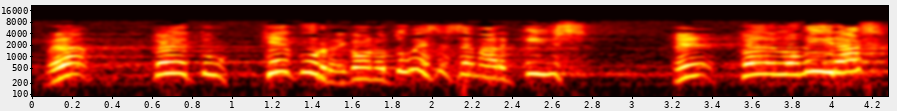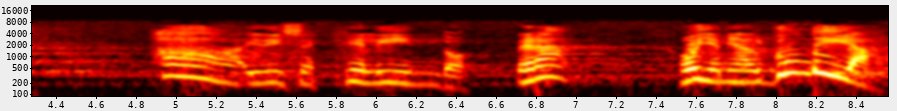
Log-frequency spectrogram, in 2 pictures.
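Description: A man giving a motivational talk to an audience, animated and theatrical, often checking in with "do you understand me?". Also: very high-pitched. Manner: animated, theatrical, asks "¿me entiendes?" constantly. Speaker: motivational speaker. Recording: dull sound with long hall reverb.

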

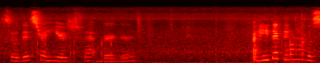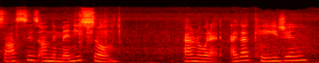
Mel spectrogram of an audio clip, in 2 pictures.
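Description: A woman's voice: on the high side, moderate pace, pauses often, background noise. A drunk young woman vlogging on her phone in a rambling, casual way, swearing and laughing often. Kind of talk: casual vlog chat.

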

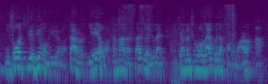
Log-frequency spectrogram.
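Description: A man's voice: mid-range voice, lively intonation, fast talker, a little hiss or hum. A man in his forties with a Beijing accent, talking bluntly and heatedly to a crowd of fans, swearing often. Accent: Beijing Mandarin. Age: 40s. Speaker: fight fan meetup host. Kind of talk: casual talk to a crowd. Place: room with a gathering of fans. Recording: echoey room, mic at a distance.

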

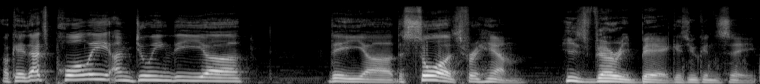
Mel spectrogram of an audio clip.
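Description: Chatty streamer man with lively pitch. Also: takes it slowly. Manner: chatty, wry asides. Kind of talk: casual gameplay commentary. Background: game music.

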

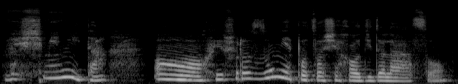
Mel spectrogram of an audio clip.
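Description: A timid little storybook hamster grumbles and frets in a squeaky, high voice, as a woman reader puts him on. Words come slowly and a touch breathy. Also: expressive, mellow. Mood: grumbling. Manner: fearful, grumbling.

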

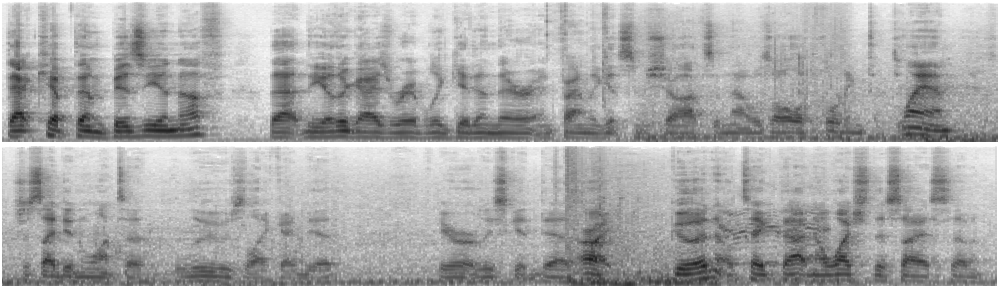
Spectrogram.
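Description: Deep-voiced man commenting on gameplay. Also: a little fast, background noise. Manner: chatty, wry, exclaims and laughs at plays. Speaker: gaming channel host.

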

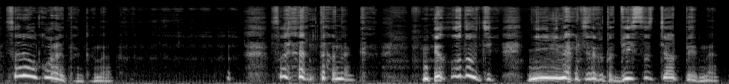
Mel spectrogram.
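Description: A woman's voice: high voice, very animated, a little fast, vocal fry, pauses often, warm tone, husky, no room sound. A woman with a Kansai accent telling a rambling personal story, laughing often between phrases. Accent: Kansai Japanese. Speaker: channel host.

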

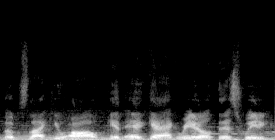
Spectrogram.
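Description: A sarcastic robot host, as a man puts it on, droning in a deadpan robotic monotone with a lowish voice. Loud music plays behind him throughout. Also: a little slow, creaky.

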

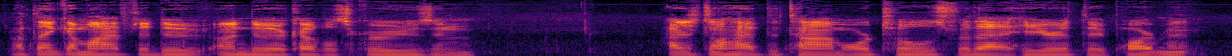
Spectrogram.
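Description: A young man hosting a casual car vlog, talking in a relaxed, rambling way with many fillers while working inside a parked car. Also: medium pitch, fairly quick, no room sound. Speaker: car vlogger.

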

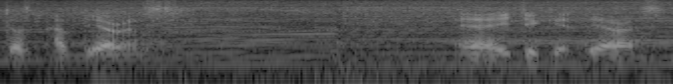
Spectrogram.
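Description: A man works as race engineer, relaying short, matter-of-fact instructions over race car radio. His voice is low, with obvious vehicle noise on the channel. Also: monotone, moderate pace. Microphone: radio headset.

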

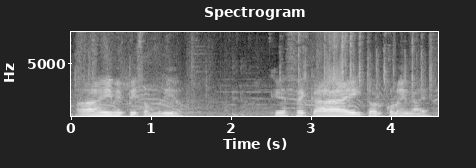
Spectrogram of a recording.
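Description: A young man with a Spain Spanish accent giving excitable, foul-mouthed live gameplay commentary, yelling at his opponents. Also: mid-range voice, unhurried. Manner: excitable, swears a lot, yells at opponents. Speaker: gaming YouTuber. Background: faint game music.

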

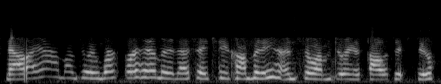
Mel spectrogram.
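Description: High-voiced woman caller on tinny phone. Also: steady tone, fast talker, husky, dry recording. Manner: rambling, self-correcting. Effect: phone line, speakerphone then cell phone. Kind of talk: casual call-in chat.

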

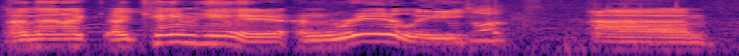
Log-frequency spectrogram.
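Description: A man's voice: fairly high pitch, slow pace, poor audio. A man in his forties with a Manchester accent, a podcast guest telling stories animatedly and acting out the voices in them. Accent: Manchester English. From Manchester, England. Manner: animated, acts out quoted dialogue, gestures widely. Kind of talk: casual storytelling interview. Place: indoor event backdrop at a farmers market.

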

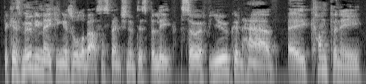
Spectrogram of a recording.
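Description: A man's voice: medium pitch, lively intonation, moderate pace, low-quality recording. A middle-aged man, a tech industry guest, explaining things in a loose, conversational interview.

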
